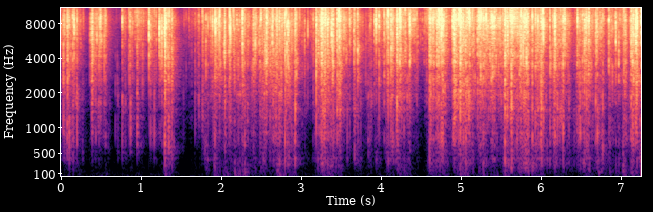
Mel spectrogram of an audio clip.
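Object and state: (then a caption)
Plastic film wrap on a soap multipack. A DURU multipack of soap bars in clear plastic film, held in both hands, is picked at, crinkled and torn with long painted nails and fingertips. The result is a dense, bright run of crinkling and crackling with sharp tearing bursts and brief quieter pauses, almost entirely high-pitched with no low end.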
